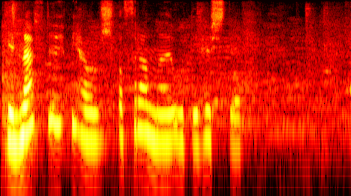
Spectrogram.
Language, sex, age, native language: Icelandic, female, 12, Icelandic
